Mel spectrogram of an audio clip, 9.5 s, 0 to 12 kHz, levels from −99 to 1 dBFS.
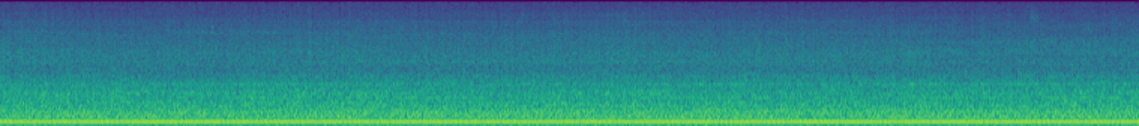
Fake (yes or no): no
